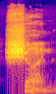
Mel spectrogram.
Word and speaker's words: Shun: How do you say that? – Shun. – Which means? – Shun means beautiful one. It's a kind of a play on the German word Shun. – Yeah. – So yes, that's the correct pronunciation.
